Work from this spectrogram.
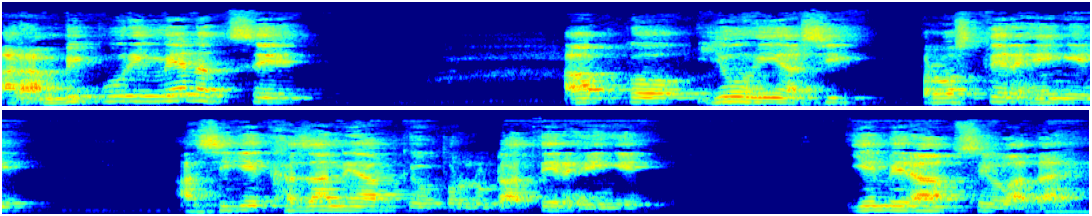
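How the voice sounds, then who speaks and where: Speaking at a very slow pace with long, frequent pauses, a man shows ordinary pitch variation amid audible room echo. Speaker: comedy channel host. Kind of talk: channel announcement to viewers. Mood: cheerful, promotional. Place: home room. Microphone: phone near.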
